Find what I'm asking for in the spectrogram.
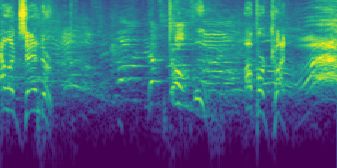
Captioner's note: applause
